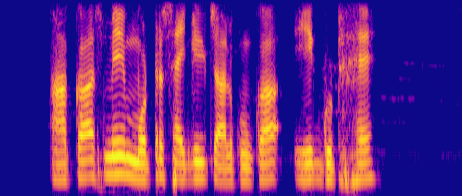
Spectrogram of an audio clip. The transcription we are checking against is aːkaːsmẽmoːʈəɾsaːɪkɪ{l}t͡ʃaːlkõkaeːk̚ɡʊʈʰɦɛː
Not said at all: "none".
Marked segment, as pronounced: l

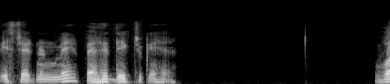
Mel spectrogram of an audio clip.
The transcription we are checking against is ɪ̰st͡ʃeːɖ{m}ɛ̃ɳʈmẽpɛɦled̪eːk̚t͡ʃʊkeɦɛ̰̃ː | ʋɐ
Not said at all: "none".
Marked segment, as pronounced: m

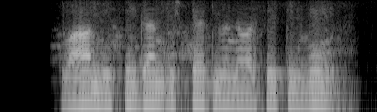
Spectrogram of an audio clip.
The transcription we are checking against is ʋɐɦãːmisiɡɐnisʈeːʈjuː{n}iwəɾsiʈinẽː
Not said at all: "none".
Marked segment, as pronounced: n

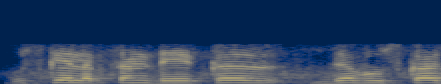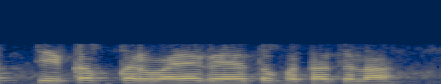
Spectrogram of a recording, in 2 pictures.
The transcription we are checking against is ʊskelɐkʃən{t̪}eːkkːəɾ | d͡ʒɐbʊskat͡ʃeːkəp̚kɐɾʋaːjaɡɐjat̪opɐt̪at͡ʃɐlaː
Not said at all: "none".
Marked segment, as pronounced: d̪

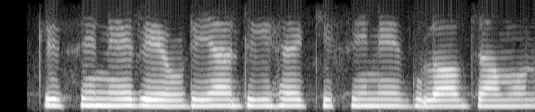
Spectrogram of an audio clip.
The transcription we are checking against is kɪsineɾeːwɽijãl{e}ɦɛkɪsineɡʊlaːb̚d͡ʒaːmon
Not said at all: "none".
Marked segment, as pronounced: i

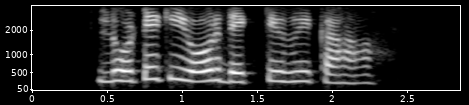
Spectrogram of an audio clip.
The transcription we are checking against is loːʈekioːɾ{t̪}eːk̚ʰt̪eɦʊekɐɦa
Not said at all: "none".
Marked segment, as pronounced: d̪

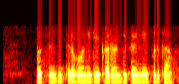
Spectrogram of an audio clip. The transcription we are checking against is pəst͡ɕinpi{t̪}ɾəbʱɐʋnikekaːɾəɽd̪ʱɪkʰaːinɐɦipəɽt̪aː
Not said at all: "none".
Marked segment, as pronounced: t̪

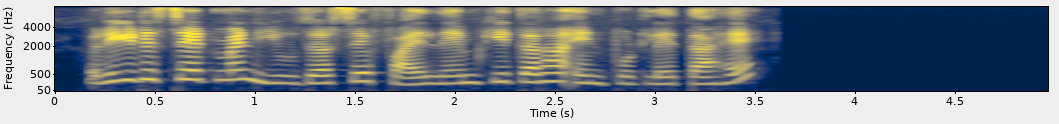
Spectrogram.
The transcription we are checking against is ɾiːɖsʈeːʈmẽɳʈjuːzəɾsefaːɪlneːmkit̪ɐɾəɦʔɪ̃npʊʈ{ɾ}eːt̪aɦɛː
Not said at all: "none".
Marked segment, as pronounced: l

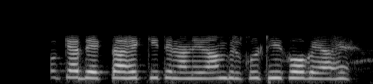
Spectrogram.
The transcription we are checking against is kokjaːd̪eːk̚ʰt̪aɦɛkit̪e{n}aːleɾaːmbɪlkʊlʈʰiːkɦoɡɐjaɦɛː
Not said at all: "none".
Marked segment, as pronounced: n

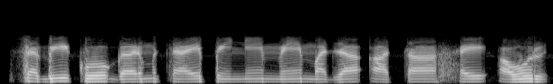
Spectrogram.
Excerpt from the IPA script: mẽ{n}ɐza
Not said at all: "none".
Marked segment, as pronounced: m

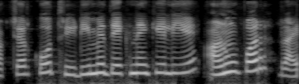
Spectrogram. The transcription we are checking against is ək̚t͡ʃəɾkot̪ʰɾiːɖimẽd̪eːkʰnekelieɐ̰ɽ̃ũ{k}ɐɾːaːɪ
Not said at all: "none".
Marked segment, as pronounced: p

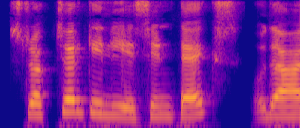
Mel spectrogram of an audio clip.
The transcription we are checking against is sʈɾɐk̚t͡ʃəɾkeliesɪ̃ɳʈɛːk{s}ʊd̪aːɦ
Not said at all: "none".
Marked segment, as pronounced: s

